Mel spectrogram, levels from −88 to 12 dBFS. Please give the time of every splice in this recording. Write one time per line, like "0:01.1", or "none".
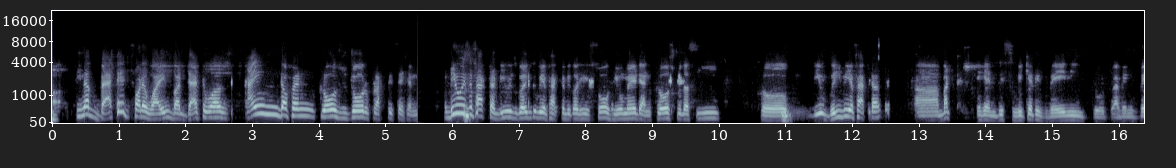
0:05.4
